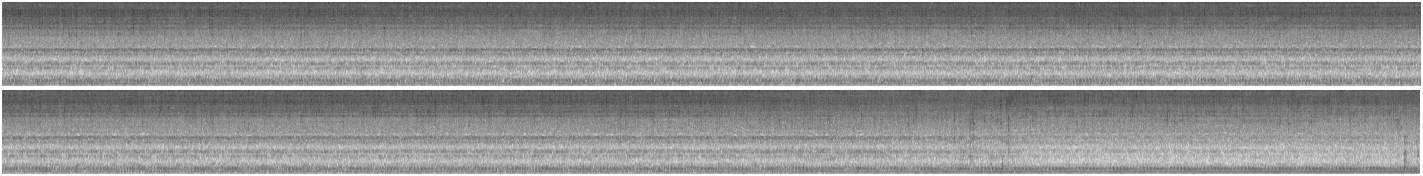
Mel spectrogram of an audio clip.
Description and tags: The garbage disposal in the sink...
